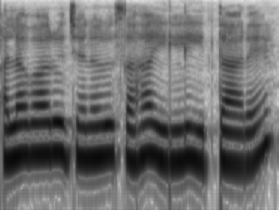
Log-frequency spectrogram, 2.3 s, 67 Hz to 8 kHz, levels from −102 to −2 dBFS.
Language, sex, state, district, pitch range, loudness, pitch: Kannada, female, Karnataka, Bangalore, 210-235 Hz, -11 LUFS, 225 Hz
